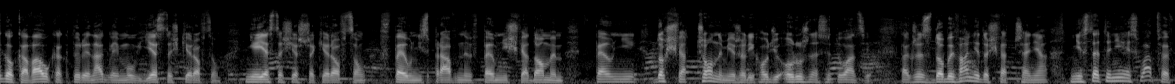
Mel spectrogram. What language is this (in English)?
Polish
